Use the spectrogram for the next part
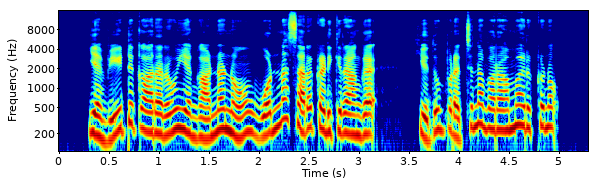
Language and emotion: Tamil, fearful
